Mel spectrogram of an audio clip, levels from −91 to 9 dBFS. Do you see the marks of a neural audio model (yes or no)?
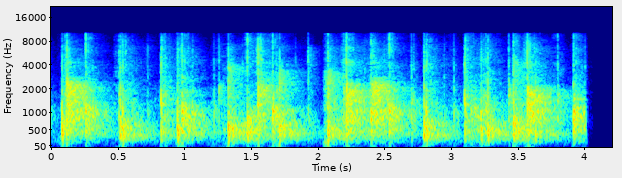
yes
